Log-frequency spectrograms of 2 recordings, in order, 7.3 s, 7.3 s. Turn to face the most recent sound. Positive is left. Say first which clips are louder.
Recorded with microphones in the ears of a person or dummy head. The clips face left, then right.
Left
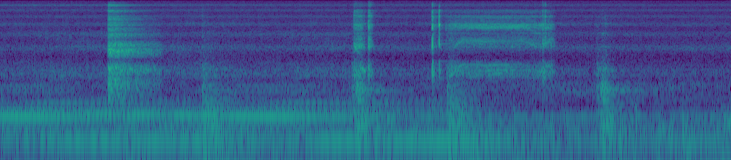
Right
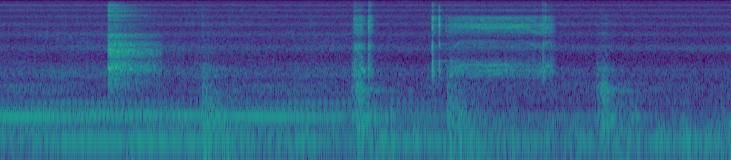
# right 1 dB
turn(degrees=15)  # may be behind; listen again after turning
